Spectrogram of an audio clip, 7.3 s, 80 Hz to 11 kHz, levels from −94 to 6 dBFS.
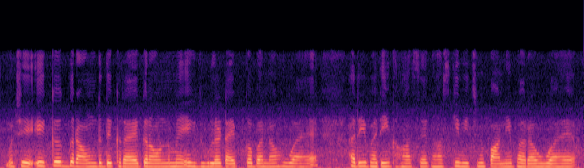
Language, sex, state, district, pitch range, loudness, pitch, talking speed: Hindi, female, Bihar, Bhagalpur, 215-235 Hz, -16 LUFS, 225 Hz, 215 wpm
